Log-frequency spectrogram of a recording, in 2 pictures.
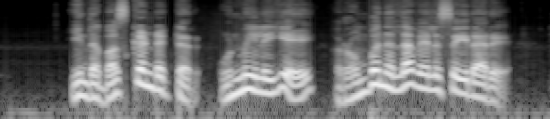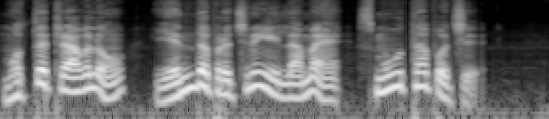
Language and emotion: Tamil, happy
